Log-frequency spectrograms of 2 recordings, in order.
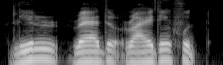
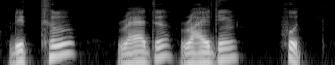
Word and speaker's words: Little Red Riding Hood: Lil Red Riding Hood. 예, 정확하게 말을 발음을 해드린다면 Little Red Riding Hood 이거죠.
